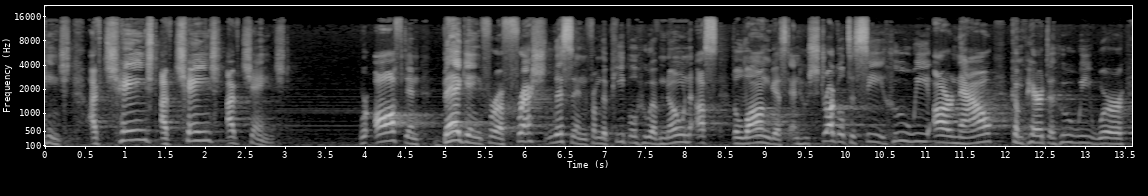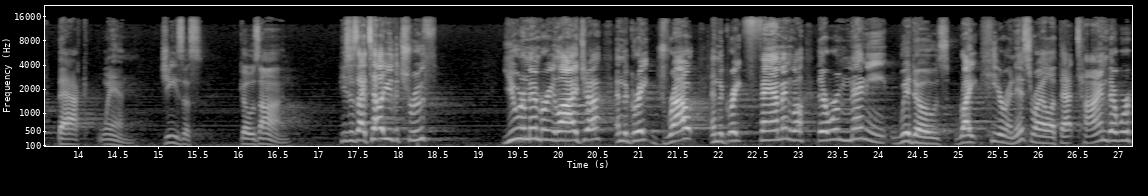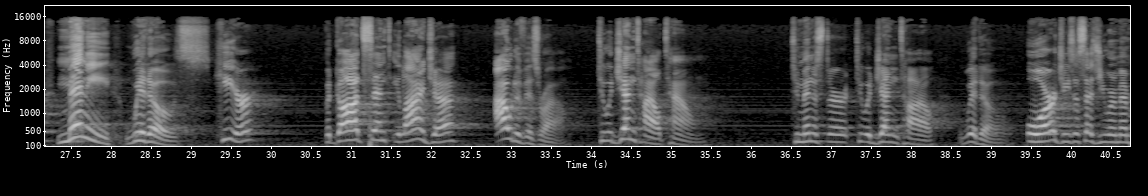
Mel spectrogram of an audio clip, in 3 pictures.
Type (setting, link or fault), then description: setting, large echoing room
